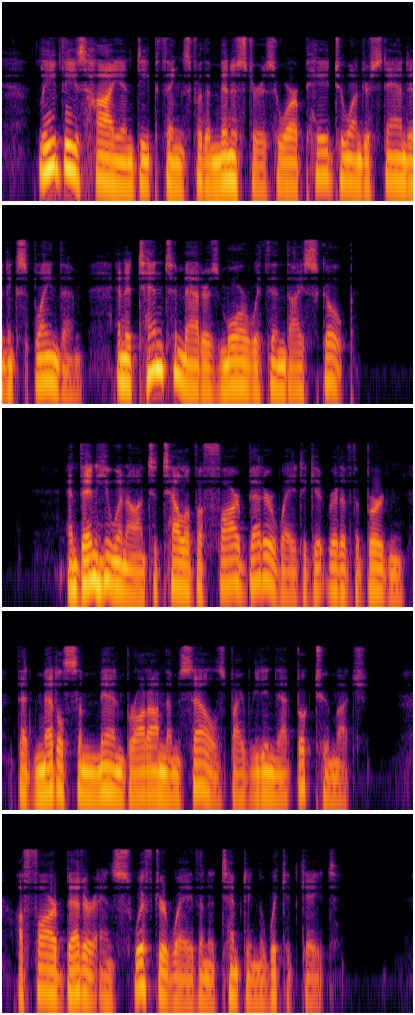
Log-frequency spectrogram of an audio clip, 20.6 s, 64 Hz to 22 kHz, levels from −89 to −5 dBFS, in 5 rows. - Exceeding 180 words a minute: Yes, average, 195 wpm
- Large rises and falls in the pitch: No, average, 3.9 semitones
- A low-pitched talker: Yes, low, 105 Hz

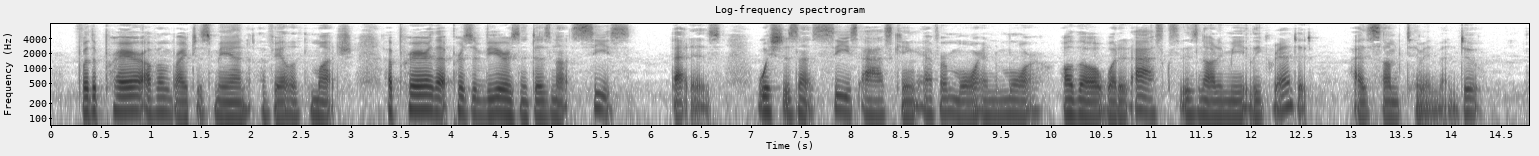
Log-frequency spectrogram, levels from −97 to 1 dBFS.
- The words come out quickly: No, average, 165 wpm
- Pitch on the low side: Yes, low, 115 Hz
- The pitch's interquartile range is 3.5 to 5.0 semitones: No, average, 2.7 semitones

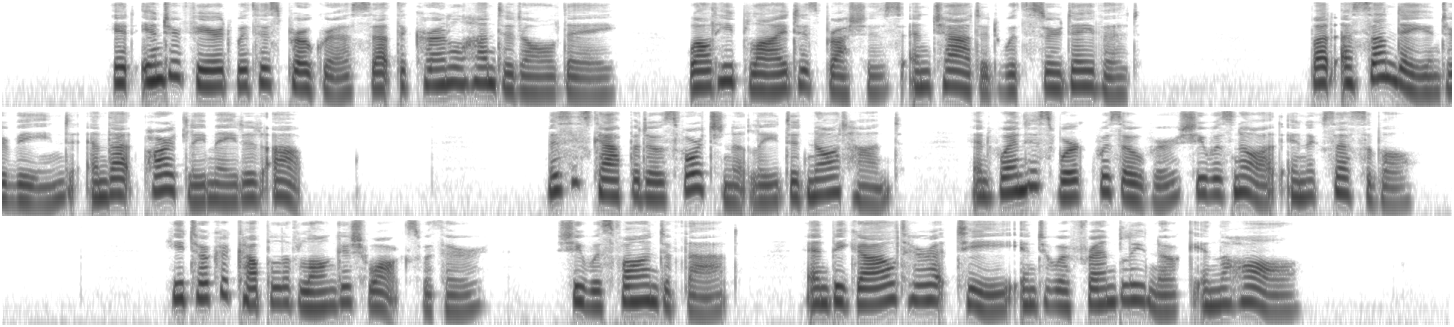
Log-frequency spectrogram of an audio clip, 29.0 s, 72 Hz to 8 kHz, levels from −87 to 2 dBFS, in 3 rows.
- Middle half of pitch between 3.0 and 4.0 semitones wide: No, average, 5.2 semitones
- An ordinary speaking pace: Yes, average, 150 wpm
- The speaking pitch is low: No, medium, 175 Hz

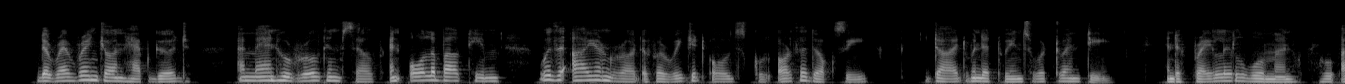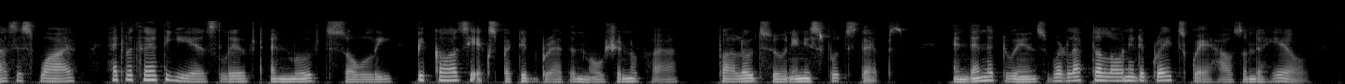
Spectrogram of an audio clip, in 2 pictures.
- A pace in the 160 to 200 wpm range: Yes, average, 165 wpm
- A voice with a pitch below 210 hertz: Yes, medium, 140 Hz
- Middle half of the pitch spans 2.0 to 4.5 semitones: No, average, 5.2 semitones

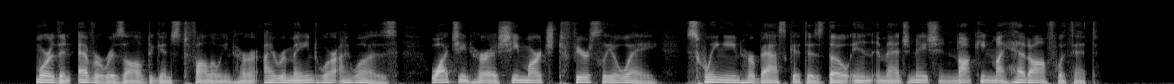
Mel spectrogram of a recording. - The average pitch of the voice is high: No, very low, 90 Hz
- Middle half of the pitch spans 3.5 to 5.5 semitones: No, average, 2.7 semitones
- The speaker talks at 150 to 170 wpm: Yes, average, 165 wpm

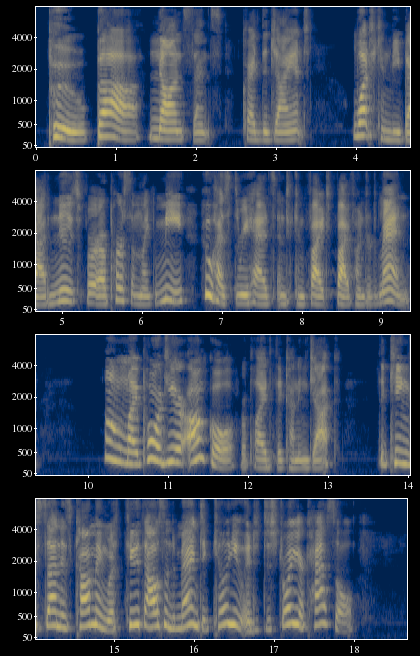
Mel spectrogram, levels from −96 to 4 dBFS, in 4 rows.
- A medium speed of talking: Yes, average, 180 wpm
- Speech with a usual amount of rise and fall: No, wide, 8.6 semitones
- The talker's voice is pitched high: Yes, high, 230 Hz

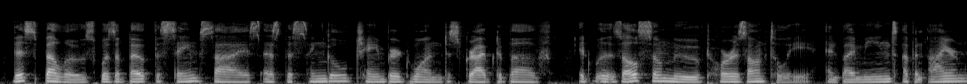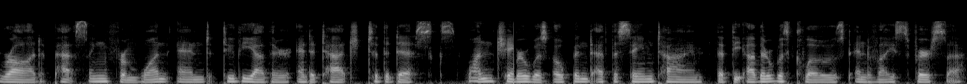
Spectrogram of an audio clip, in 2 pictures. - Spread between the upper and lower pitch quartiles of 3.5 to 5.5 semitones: No, average, 2.9 semitones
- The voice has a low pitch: Yes, low, 120 Hz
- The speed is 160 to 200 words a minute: Yes, average, 170 wpm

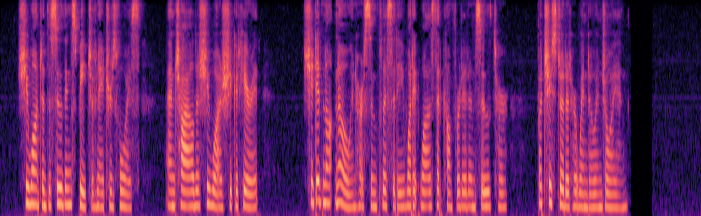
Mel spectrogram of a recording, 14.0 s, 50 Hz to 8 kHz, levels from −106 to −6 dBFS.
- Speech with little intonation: Yes, narrow, 2.0 semitones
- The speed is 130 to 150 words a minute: No, average, 165 wpm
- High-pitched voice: Yes, high, 195 Hz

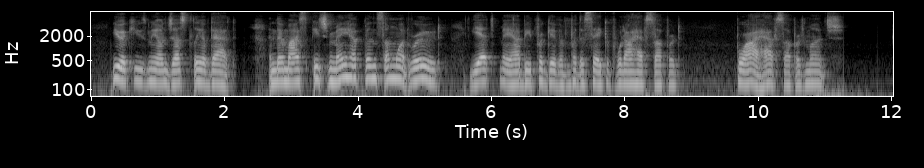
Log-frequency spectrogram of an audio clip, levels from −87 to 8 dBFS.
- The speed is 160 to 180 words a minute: Yes, average, 165 wpm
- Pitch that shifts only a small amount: Yes, narrow, 2.3 semitones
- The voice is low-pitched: No, medium, 145 Hz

